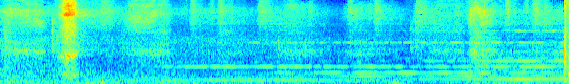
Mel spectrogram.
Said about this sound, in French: Eh ben, bien, c'est physique votre affaire. Essoufflé, c'est normal, hein, c'est pas trop bien ventilé.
